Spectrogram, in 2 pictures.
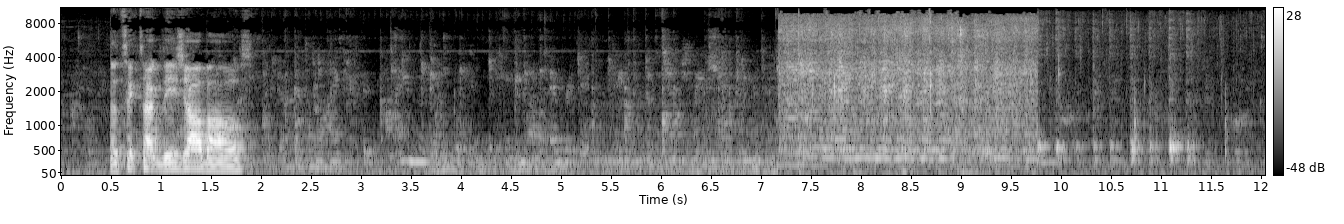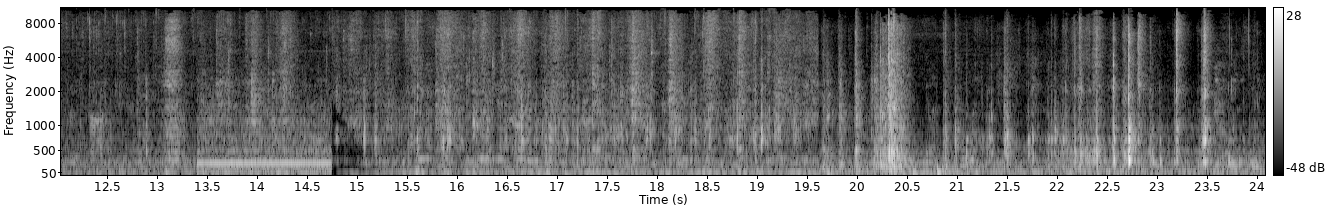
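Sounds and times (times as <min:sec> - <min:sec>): crunchy clicks and rustles: 0:19.6 - 0:24.0.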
